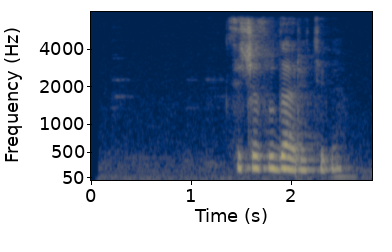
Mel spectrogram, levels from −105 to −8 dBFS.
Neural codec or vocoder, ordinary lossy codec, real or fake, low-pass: none; none; real; 7.2 kHz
